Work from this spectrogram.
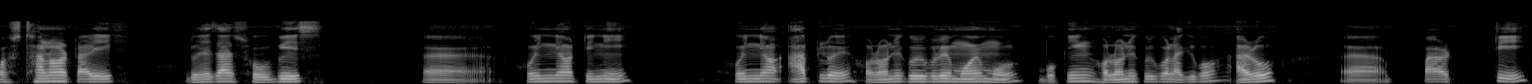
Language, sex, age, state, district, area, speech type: Assamese, male, 45-60, Assam, Dhemaji, rural, read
